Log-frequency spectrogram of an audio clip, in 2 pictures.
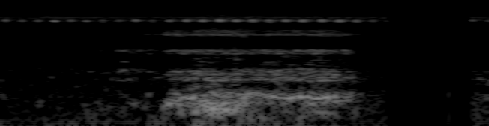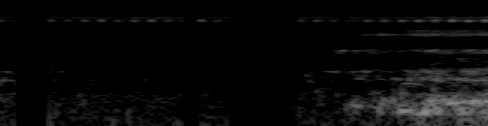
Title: Sleeping Girl Loudly Snore, Teeth Grinding, Delirious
